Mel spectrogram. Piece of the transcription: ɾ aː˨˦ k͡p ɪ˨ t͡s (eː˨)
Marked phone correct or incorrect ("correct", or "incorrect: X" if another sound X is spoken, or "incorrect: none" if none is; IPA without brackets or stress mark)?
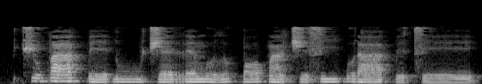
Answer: correct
